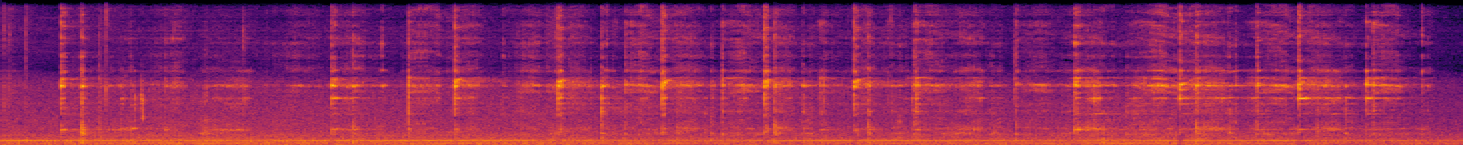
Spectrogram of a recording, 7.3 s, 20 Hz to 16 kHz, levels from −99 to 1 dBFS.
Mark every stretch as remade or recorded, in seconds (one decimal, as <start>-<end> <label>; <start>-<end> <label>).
0.0-0.6 recorded; 0.6-5.6 remade; 5.6-6.3 recorded; 6.3-7.3 remade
